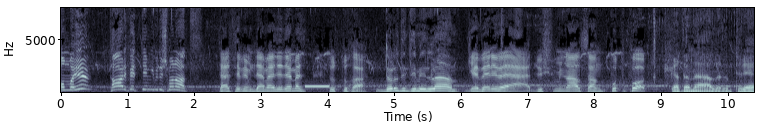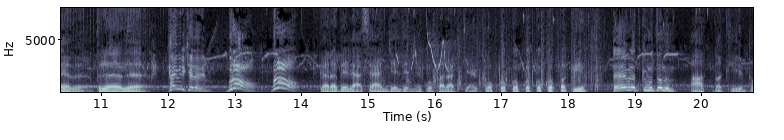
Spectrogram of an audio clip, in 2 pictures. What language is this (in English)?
Turkish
